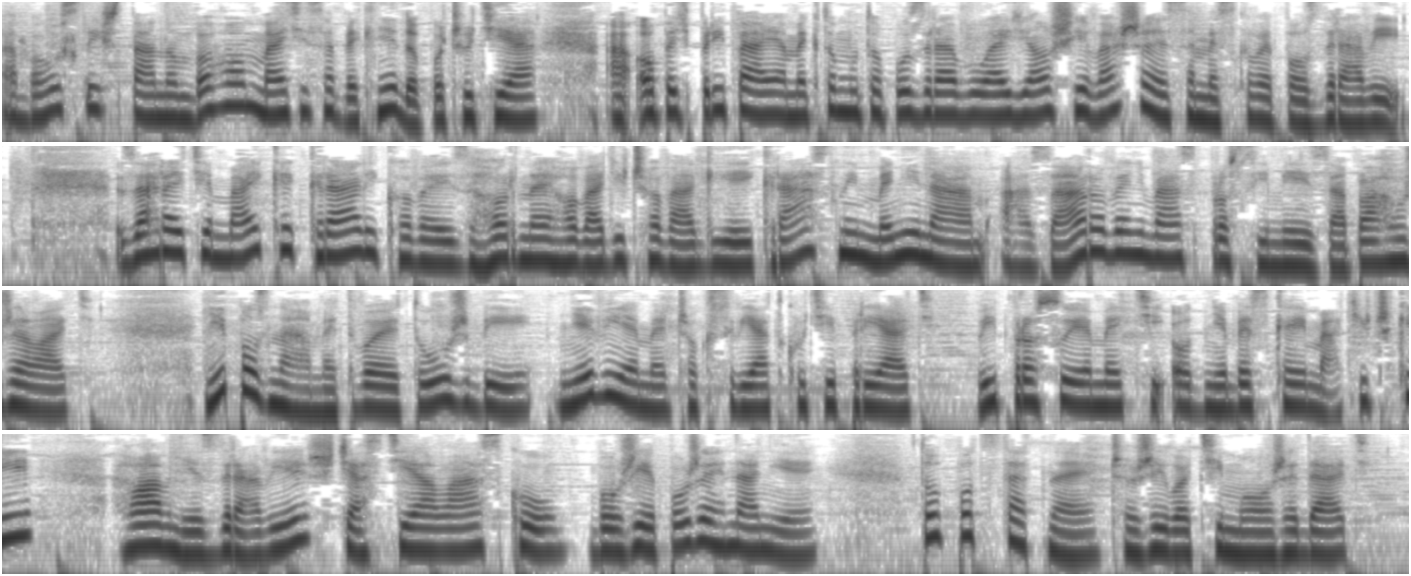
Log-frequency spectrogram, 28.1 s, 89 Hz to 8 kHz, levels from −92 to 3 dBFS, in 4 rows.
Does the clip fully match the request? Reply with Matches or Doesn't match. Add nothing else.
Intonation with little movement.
Doesn't match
